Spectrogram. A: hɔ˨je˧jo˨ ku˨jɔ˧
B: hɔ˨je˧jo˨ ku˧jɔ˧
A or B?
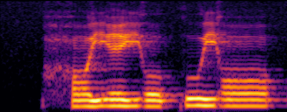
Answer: B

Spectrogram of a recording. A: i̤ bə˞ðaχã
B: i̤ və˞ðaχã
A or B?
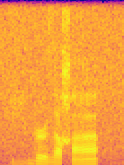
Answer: A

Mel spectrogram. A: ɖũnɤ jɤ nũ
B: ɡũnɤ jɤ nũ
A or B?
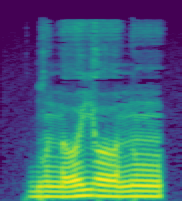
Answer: B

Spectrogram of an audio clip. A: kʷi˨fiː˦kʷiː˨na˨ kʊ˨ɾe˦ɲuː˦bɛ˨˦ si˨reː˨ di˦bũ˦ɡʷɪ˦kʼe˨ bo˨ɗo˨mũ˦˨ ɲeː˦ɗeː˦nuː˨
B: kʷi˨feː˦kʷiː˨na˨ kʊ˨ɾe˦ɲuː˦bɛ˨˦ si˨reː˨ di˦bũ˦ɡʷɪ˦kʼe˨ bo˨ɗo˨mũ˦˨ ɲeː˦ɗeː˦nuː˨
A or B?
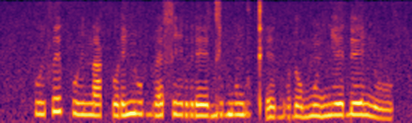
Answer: B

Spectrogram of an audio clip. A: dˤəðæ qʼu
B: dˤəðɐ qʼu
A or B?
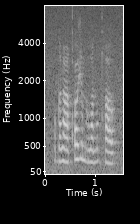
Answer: A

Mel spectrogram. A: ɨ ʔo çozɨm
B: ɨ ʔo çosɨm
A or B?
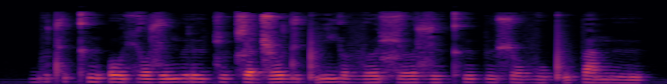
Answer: A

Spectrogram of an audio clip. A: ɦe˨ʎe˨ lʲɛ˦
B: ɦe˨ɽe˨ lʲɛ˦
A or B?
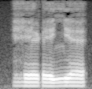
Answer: B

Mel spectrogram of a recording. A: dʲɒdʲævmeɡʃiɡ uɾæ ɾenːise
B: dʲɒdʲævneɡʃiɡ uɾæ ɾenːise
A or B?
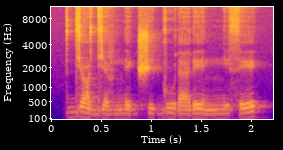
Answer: B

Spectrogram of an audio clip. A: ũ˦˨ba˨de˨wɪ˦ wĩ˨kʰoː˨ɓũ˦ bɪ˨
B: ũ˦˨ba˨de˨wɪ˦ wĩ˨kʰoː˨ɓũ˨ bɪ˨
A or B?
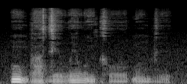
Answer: B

